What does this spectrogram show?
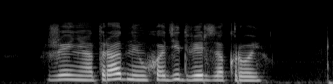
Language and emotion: Russian, neutral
